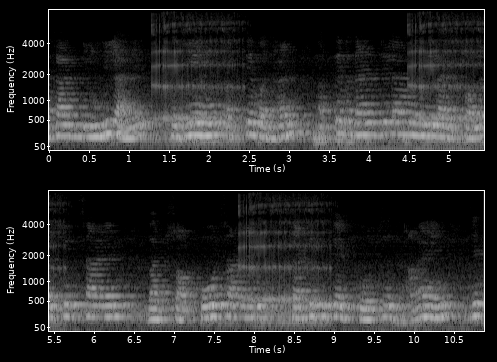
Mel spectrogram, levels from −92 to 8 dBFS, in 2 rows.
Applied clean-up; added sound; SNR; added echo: none; Burping, eructation; 15 dB; reverberation time 1.0 s.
